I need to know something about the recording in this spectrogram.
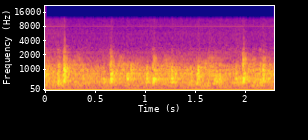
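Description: Unborn baby's heartbeat picked up by a fetal Doppler probe on the mother's belly and played through the monitor's speaker as a rapid pulse of about two beats a second. It is nice and strong and regular, a healthy fetal heartbeat.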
